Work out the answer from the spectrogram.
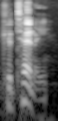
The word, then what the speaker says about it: Katini: your last name connery uh it's italian katini okay got connery kitteni and you guys know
